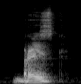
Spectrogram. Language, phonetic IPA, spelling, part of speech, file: Russian, [brɨsk], брызг, noun, Ru-брызг.ogg
- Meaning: genitive of бры́зги (brýzgi)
